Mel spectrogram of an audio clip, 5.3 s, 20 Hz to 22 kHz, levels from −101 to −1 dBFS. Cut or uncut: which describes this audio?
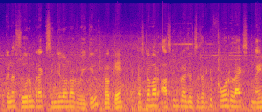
uncut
